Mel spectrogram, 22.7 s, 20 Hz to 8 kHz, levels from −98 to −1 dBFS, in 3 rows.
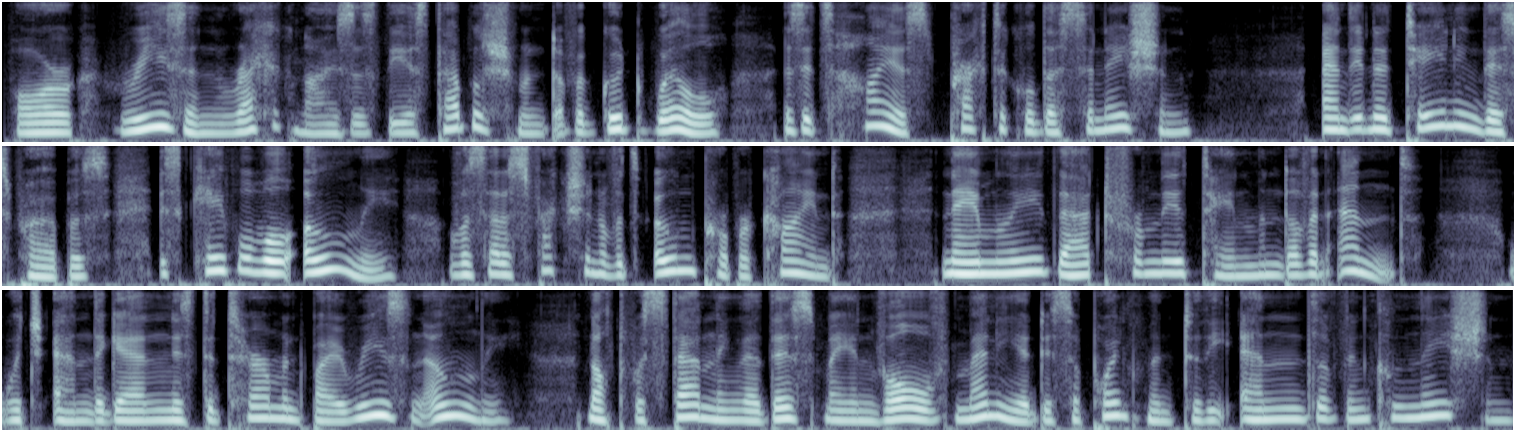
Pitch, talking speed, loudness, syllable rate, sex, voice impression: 190 Hz, 155 wpm, -20 LUFS, 5.4 syllables/s, female, very feminine, very adult-like, very middle-aged, thin, relaxed, weak, slightly dark, very soft, slightly muffled, fluent, slightly cute, cool, very intellectual, slightly refreshing, very sincere, very calm, friendly, reassuring, unique, very elegant, sweet, slightly lively, kind, intense, slightly sharp, very modest, light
